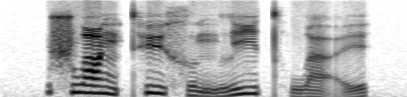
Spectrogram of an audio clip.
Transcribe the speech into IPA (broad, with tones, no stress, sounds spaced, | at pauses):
ʂ w ɑ˥˧ ŋ t̪ʰ y˥˩ x ʊ̰˨˩ ŋ l i˥ t̪ʰ w a̰˨˩˦ ɪ̯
